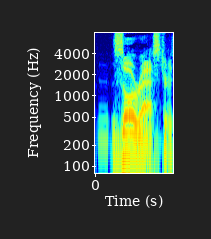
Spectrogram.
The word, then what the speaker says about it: Zoroaster: The Zoroaster? Zoroaster, thank you.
